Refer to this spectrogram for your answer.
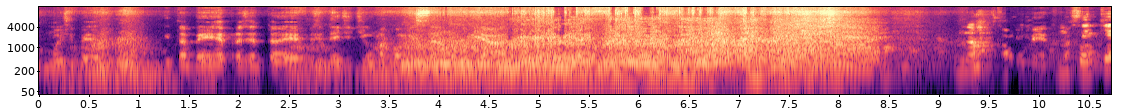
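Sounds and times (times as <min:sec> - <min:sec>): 
speech: 0:00.0 - 0:07.7, 0:09.2 - 0:10.7
motorcycle roaring past on a street near an avenue: 0:02.5 - 0:09.1.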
